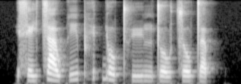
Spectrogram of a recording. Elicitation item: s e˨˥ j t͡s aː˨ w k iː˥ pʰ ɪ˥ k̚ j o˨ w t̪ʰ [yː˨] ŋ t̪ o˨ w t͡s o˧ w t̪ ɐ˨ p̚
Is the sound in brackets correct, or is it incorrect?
correct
